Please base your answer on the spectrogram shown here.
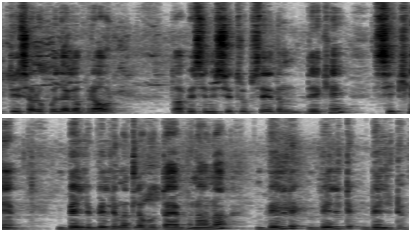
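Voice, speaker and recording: A man with an Indian accent teaches English verbs in a measured, repetitive classroom way. His voice sits a little high, and he says each word slowly, often more than once. A faint hiss of background noise runs under the recording. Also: a little mellow. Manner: repeats each word slowly, drilling pronunciation. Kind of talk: spoken language lesson.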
